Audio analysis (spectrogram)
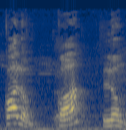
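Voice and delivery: কলম said loud, then split as ক and লোম; teacher splitting কলম into syllables. Shown as a demonstration. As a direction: break কলম into ক, লোম clearly. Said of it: "ক তো আমরা অনেকক্ষণ ধরে টানতে পারবো".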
